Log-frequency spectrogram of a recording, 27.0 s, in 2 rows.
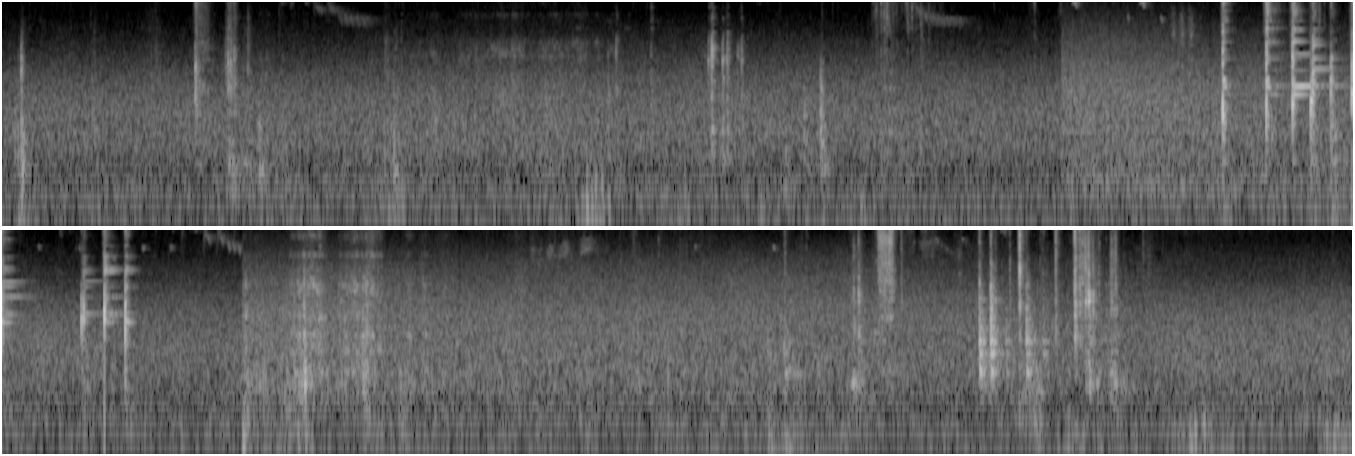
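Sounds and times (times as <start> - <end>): scraping and rubbing: 4.1 - 6.2, 16.0 - 18.8, 22.0 - 22.9
metallic clinks of moka pot parts: 12.2 - 15.0.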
